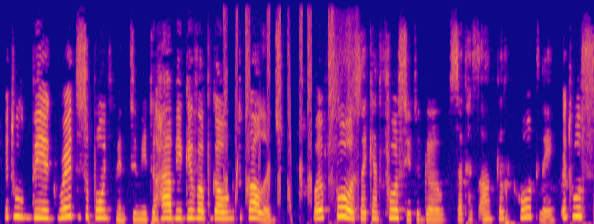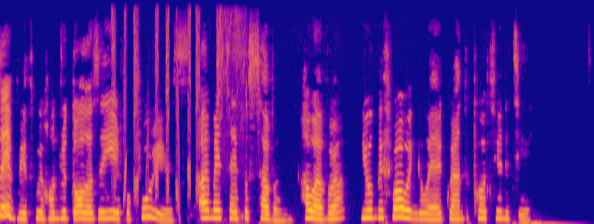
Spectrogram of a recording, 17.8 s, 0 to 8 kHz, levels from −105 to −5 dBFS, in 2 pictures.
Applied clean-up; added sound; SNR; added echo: neural mask model Resemble Enhance denoiser.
